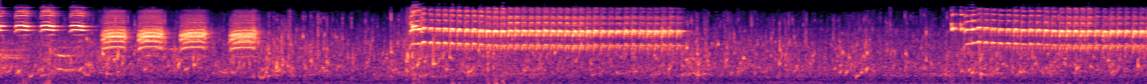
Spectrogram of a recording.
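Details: Cucak cungkok singing jengking munting style for contest-bird training: opening bursts of short pulsed phrases, then a long strongly harmonic whistled buzzing trill, a quiet gap, and the trill resuming.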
